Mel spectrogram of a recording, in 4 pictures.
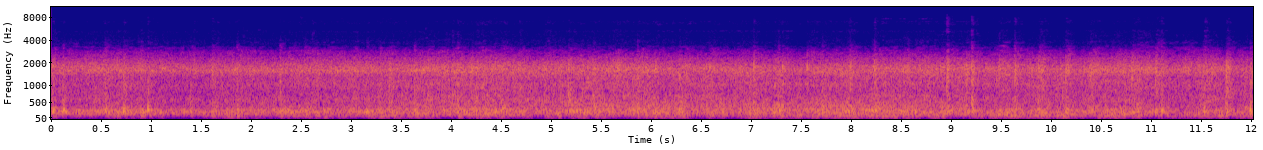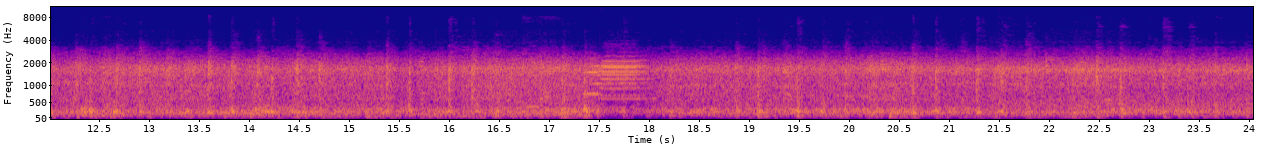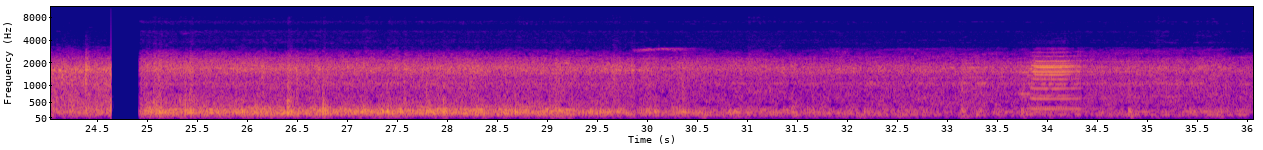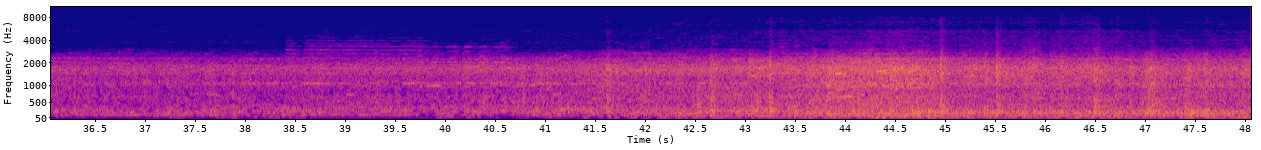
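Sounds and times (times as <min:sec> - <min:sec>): train wheels on track: 0:00.0 - 0:48.0
train horn blast: 0:17.3 - 0:18.1, 0:33.7 - 0:34.6.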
